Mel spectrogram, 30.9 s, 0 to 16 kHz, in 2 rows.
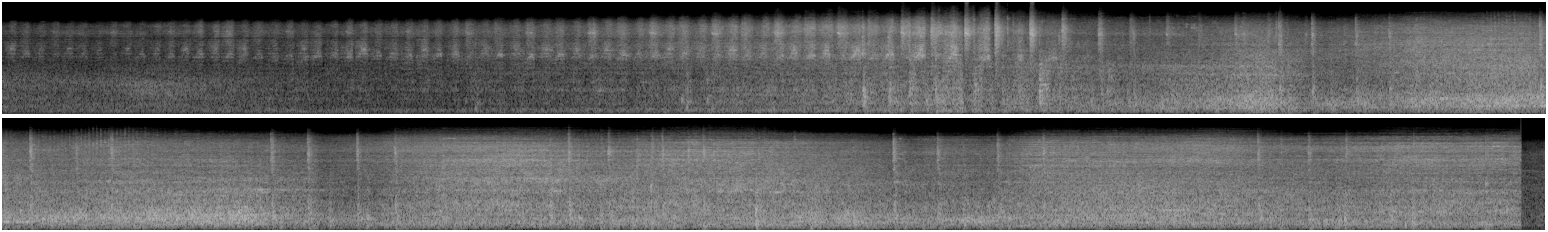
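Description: GWR Manor class 4-6-0 steam locomotive No. 7838 Odney Manor and its coaches running past at close range as the train comes into the station. The rumble rises as the engine approaches, with a flurry of sharp wheel clicks over the rail joints as it passes about ten seconds in. Then the coaches keep up a steady loud rumble and clatter.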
